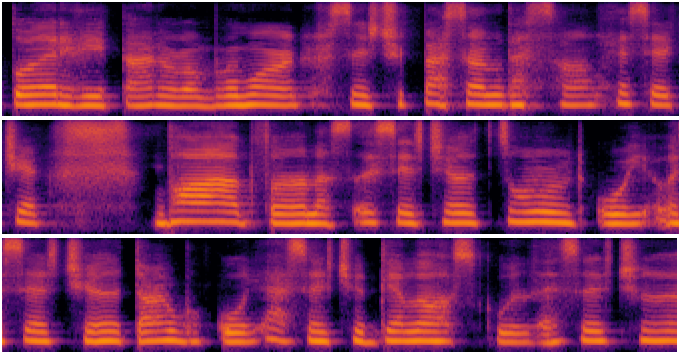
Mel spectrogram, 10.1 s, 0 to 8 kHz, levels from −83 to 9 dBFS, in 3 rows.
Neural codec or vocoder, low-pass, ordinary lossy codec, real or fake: codec, 16 kHz, 0.5 kbps, FunCodec, trained on Chinese and English, 25 frames a second; none; none; fake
